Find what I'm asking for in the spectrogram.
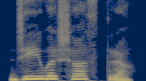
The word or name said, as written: ಜೀವಶಾಸ್ತ್ರ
